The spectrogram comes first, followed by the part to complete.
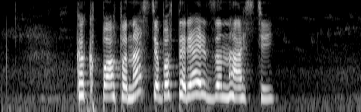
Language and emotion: Russian, positive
